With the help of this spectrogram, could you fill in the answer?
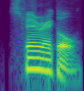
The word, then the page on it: spherical: American English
